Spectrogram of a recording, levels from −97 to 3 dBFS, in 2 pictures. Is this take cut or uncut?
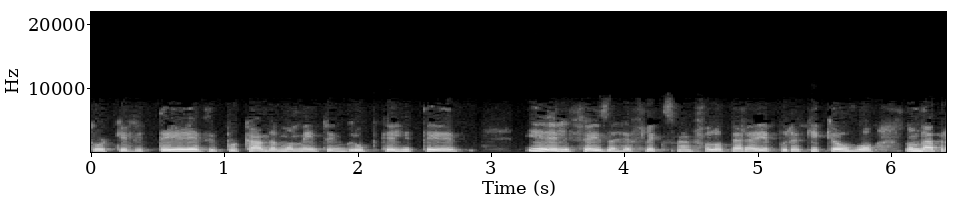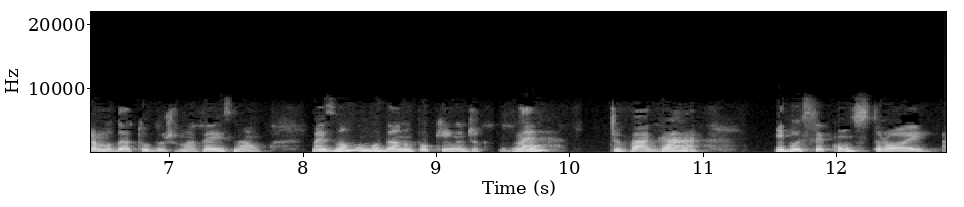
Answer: uncut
